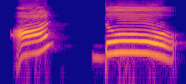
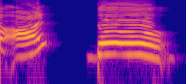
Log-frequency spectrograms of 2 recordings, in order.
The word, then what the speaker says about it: although: although, இது ஓ. இங்க OUGH க்கு பாத்தீங்கன்னா ஓன்ற சவுண்ட். இது 4 எழுத்துக்கும் சேர்ந்து ஓன்ற உச்சரிப்பு வரும். அப்போ although.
